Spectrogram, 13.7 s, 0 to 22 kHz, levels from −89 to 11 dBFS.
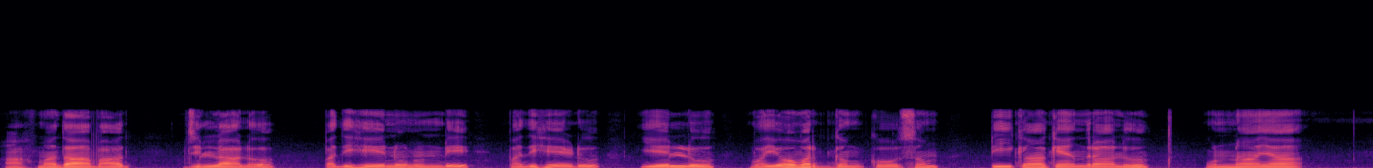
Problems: none marked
